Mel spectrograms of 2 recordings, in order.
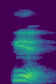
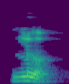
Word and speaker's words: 乐: To mean music, is pronounced as 乐. To mean happy, is pronounced as 乐.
